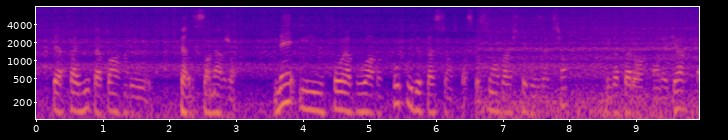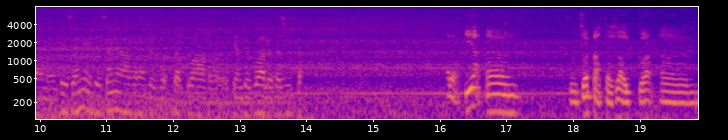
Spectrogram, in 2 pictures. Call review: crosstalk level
none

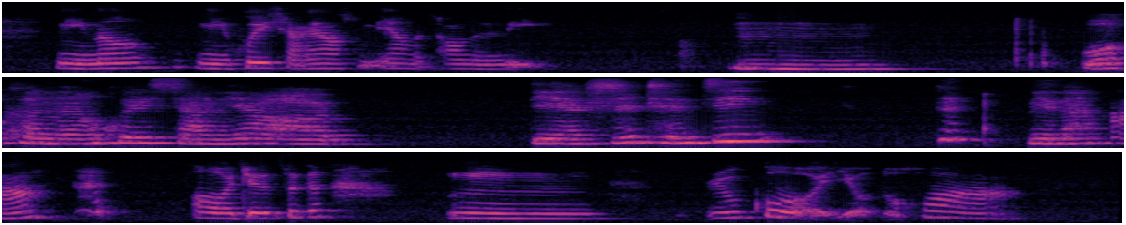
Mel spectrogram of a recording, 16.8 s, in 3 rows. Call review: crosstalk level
none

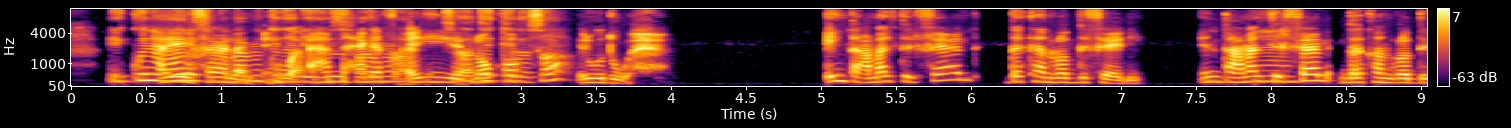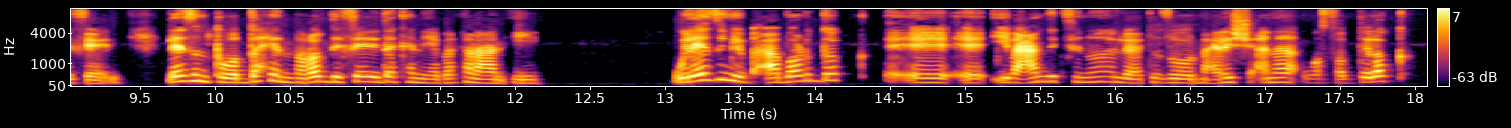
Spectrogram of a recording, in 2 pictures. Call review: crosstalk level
present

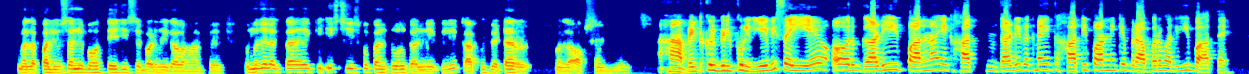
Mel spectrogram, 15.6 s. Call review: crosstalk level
none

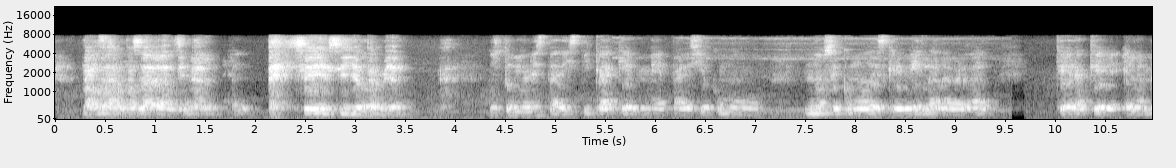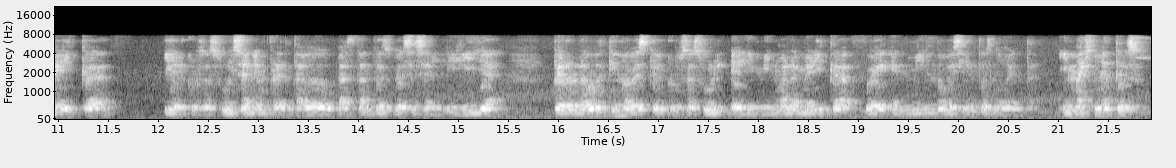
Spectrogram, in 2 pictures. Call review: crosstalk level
present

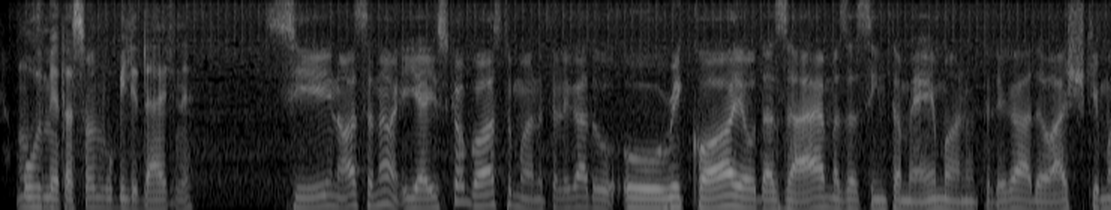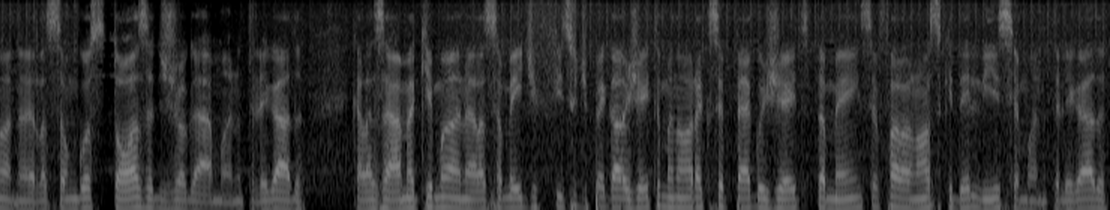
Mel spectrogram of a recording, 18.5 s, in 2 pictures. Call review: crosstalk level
none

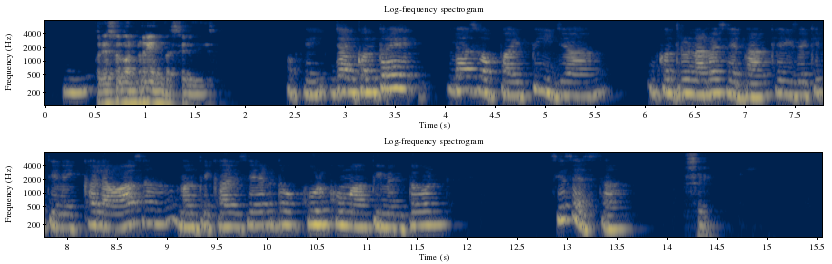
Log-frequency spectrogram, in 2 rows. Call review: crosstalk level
none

